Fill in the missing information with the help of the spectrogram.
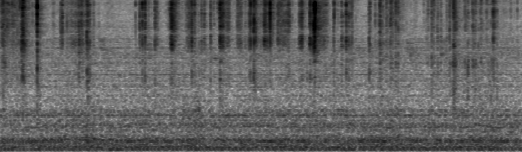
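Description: A solid white-pink chunk of compressed powder bath bomb, in the bath, is scratched by several long nails. The result is a quiet, steady run of dry, gritty scratching with bright, crisp ticks and a few sharper clicks over a low, constant rumble.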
